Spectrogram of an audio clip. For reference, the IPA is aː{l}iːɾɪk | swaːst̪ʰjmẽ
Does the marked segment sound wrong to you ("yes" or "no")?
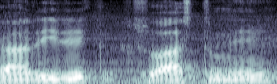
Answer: yes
